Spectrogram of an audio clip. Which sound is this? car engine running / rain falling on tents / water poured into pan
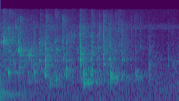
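water poured into pan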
